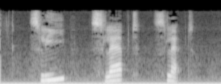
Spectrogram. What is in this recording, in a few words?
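"sleep", English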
